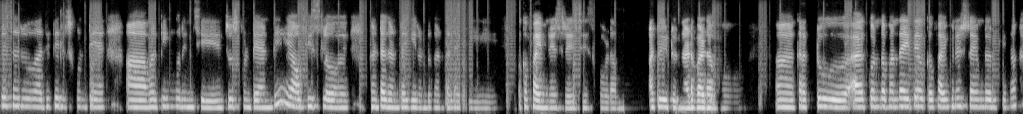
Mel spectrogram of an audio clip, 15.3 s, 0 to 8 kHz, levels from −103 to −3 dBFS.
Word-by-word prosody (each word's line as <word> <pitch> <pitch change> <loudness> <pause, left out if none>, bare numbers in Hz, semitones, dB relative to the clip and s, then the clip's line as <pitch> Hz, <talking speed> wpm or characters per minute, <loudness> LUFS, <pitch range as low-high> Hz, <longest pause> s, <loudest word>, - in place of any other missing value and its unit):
Pressure 225 -2 -2 0.2
అది 195 +1 -4
తెలుసుకుంటే, 200 -1 -4 0.5
ఆ - - +5 0.3
వర్కింగ్ 205 +2 -3
గురించి 195 -1 -2 0.4
చూసుకుంటే 195 -2 -1
అండి 180 - -1 0.3
ఆఫీస్‌లో 205 0 -1 0.6
గంట 195 0 -1
గంటకి, 185 +1 -1
2 175 0 -6
గంటలకి 175 -1 -7 0.7
ఒక 200 - -2
5 185 -3 +8
మినిట్స్ 175 -1 -3
రెస్ట్ 165 0 -2
తీసుకోవడం. 165 -1 -9 0.5
అటూ 190 +1 0
ఇటు 185 -1 -1
నడవడము. 170 -1 +3 0.8
ఆహ్, 190 -1 +3
కరెక్టు 195 +1 0 0.5
ఆహ్, 195 0 +6
కొంతమందయితే 205 0 +2
ఒక 195 -1 -1
5 195 -1 +3
మినిట్స్ 215 +1 -1
టైమ్ 200 -1 0
దొరికినా 195 +1 -3
195 Hz, 115 wpm, -23 LUFS, 180-205 Hz, 0.8 s, 5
